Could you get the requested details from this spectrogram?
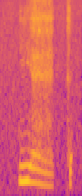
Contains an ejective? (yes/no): no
